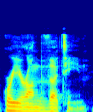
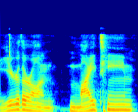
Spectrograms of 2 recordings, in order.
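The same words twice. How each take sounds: First: "the" leaned on as the contrast word; stress on THE. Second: "my" leaned on, drawn out slowly; stress on MY. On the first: Explaining his company saying, stress on "the". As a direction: hit the small word "the", slowly. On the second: Explaining his company saying, stress on "my". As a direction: hit the word "my" to set it apart. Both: Real, not acted. Contrasts two kinds of team.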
